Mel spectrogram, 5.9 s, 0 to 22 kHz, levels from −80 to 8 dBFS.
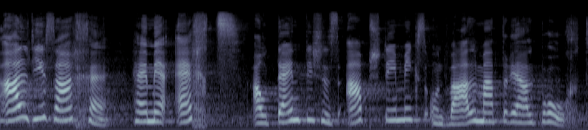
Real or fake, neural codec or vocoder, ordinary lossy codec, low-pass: real; none; none; 14.4 kHz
